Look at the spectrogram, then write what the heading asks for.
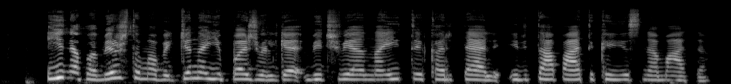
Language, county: Lithuanian, Vilnius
